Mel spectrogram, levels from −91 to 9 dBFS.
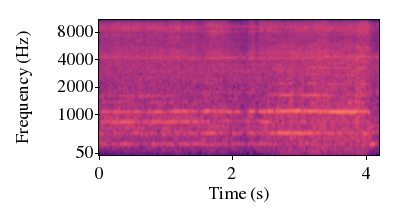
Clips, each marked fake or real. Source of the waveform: real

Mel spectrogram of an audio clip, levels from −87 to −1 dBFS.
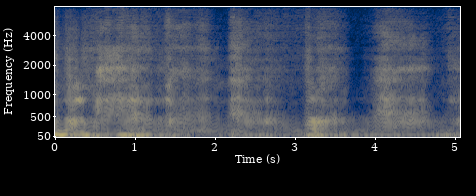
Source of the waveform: fake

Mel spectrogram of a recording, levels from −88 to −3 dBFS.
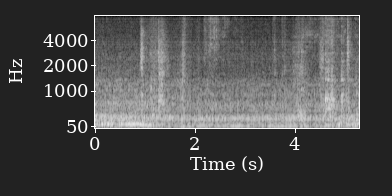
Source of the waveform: fake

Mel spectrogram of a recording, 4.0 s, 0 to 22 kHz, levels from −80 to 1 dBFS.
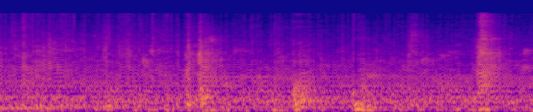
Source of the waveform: fake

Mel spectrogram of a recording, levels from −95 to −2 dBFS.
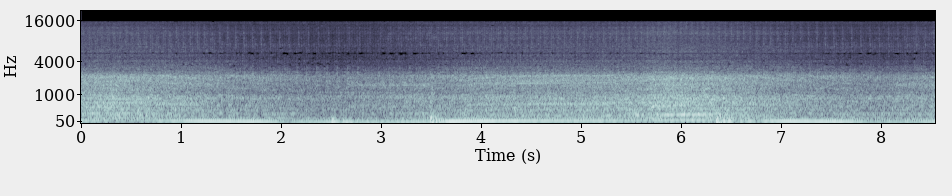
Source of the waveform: real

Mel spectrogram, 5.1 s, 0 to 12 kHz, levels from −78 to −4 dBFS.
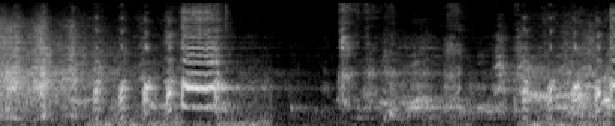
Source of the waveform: fake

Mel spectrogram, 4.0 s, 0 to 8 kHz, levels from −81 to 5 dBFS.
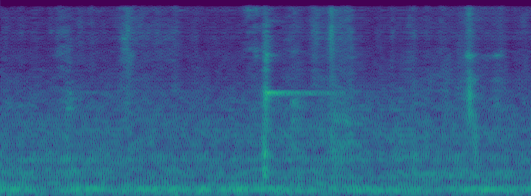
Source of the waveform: fake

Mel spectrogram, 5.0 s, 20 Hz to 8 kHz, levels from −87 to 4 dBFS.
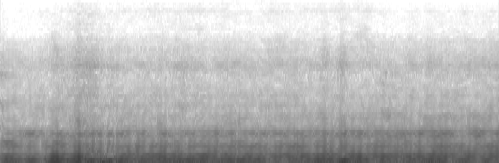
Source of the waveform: fake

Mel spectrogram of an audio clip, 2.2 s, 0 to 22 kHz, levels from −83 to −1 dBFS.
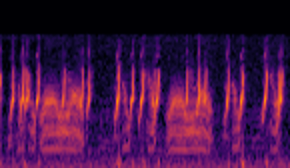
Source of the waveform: real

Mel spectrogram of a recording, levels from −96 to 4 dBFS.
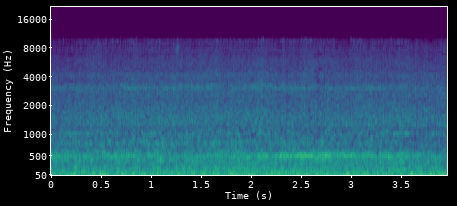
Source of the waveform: fake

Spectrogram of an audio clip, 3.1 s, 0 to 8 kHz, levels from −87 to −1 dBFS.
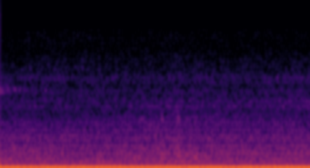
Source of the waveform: real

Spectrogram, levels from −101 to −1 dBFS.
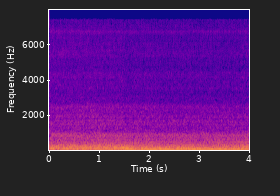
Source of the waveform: fake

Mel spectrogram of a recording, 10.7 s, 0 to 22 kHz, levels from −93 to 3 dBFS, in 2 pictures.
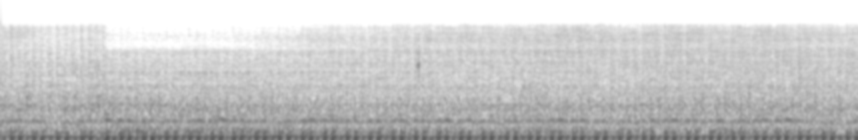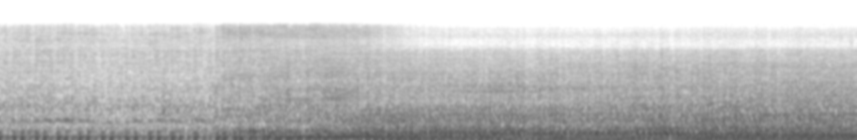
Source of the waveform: fake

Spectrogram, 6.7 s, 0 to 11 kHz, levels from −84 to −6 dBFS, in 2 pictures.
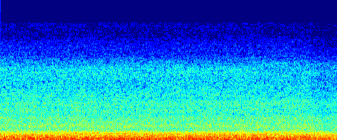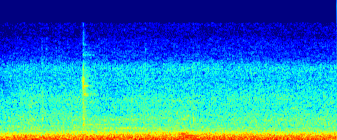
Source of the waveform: real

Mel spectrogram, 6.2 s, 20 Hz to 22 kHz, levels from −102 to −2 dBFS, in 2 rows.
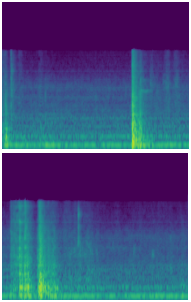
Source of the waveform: fake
